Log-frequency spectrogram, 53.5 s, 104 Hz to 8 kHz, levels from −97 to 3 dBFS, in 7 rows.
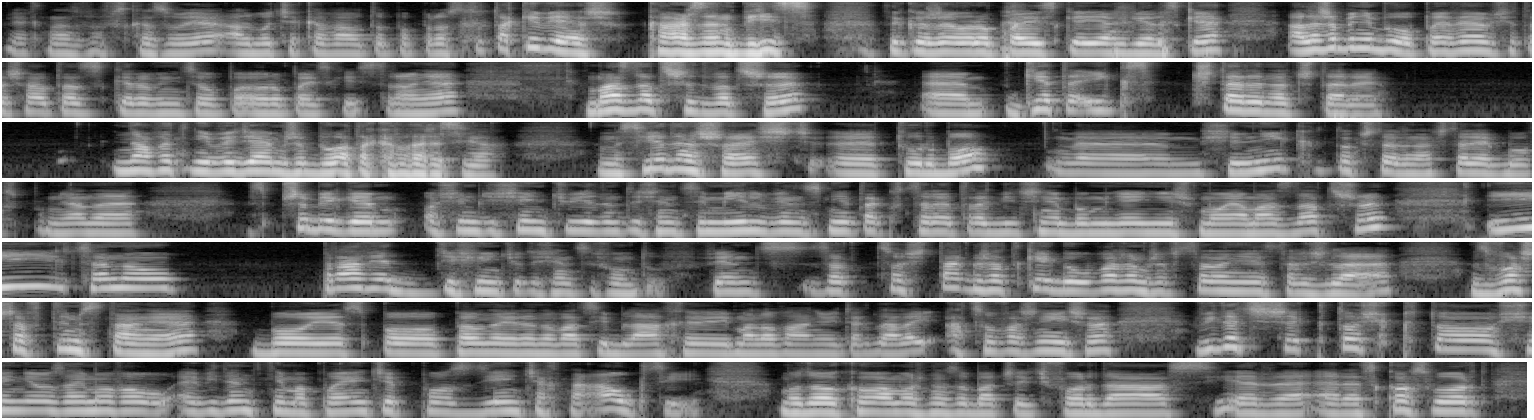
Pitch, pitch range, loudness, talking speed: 175 Hz, 160-195 Hz, -24 LUFS, 140 wpm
